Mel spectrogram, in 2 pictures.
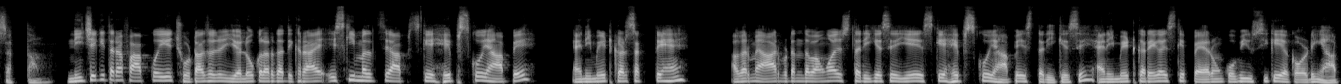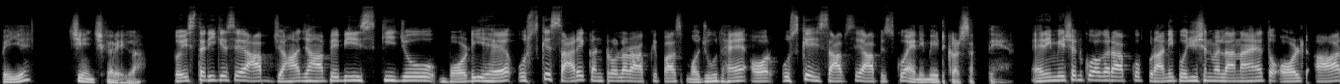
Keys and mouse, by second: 0.5-1.5 middle drag, 2.1 click, 2.9-4.5 middle drag, 5.1-5.8 middle drag, 14.0 drag, 14.4 middle click, 15.0 ctrl+z, 15.6-16.3 middle drag, 17.2-19.8 middle drag, 20.9-22.1 middle drag.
